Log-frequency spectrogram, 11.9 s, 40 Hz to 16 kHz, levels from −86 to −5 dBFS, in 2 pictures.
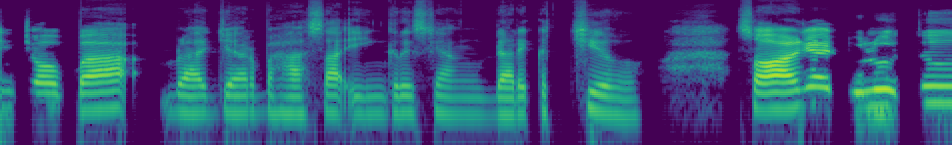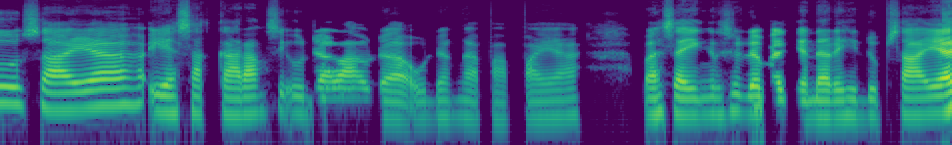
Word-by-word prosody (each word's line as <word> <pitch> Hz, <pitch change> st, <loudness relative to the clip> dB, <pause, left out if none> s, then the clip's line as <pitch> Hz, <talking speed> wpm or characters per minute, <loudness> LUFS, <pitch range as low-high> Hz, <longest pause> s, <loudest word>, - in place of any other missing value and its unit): pingin 185 Hz, -, -12 dB
coba 175 Hz, +2 st, +1 dB, 0.2 s
belajar 155 Hz, 0 st, -5 dB
bahasa 155 Hz, 0 st, -4 dB
Inggris 150 Hz, +1 st, -8 dB
yang 145 Hz, -2 st, -12 dB
dari 145 Hz, +1 st, -3 dB
kecil. 155 Hz, -3 st, -7 dB, 0.6 s
Soalnya 180 Hz, +4 st, +8 dB, 0.2 s
dulu 385 Hz, +3 st, +1 dB, 0.2 s
tuh 230 Hz, -1 st, 0 dB
saya 200 Hz, +3 st, +2 dB
ya 160 Hz, -1 st, -1 dB
sekarang 150 Hz, -1 st, -1 dB
sih -, -, -9 dB
udahlah 140 Hz, -1 st, -2 dB
udah 125 Hz, -1 st, -4 dB, 0.2 s
udah 125 Hz, +1 st, -11 dB
nggak 130 Hz, -1 st, -10 dB
papa 115 Hz, 0 st, -11 dB
ya, 130 Hz, +1 st, -8 dB, 0.5 s
bahasa 145 Hz, +1 st, +2 dB
Inggris 145 Hz, +3 st, -2 dB
udah 150 Hz, -2 st, +2 dB
bagian 130 Hz, -1 st, +1 dB
dari 130 Hz, +1 st, -1 dB
hidup 135 Hz, 0 st, -11 dB
saya. 145 Hz, +3 st, +7 dB
150 Hz, 140 wpm, -23 LUFS, 140-175 Hz, 0.6 s, Soalnya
